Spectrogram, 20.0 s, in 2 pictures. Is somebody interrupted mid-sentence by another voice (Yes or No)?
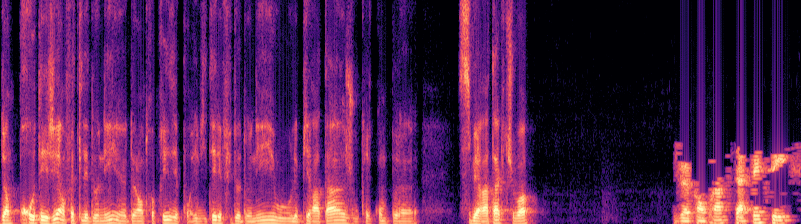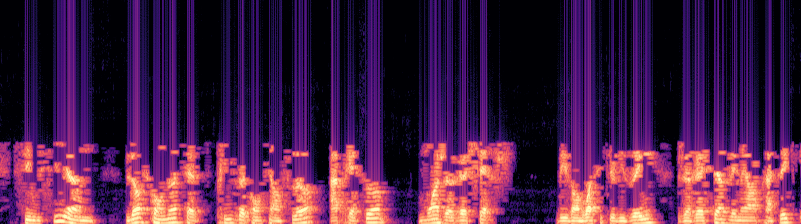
No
